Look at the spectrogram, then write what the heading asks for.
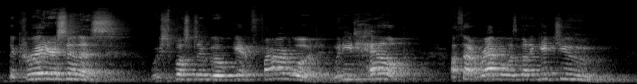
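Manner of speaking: disguised rabbit. Acted. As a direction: plead for help in a put-on small voice.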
